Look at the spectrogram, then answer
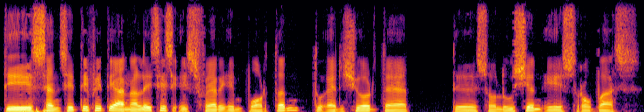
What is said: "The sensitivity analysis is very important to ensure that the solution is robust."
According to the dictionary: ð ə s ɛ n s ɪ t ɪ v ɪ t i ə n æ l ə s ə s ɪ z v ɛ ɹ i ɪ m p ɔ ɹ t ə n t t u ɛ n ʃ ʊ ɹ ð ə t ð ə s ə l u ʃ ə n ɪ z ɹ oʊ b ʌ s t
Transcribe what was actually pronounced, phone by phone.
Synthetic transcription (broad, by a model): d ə s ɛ n s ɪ t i f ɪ t i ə n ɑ l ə s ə s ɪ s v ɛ ɹ i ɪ m p ɔ ɹ t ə n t t u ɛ n ʃ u ɹ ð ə t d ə s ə l u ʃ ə n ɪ s ɹ oʊ b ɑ s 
